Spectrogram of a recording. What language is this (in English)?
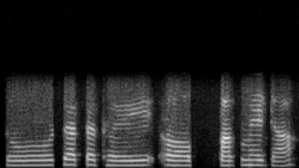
Konkani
